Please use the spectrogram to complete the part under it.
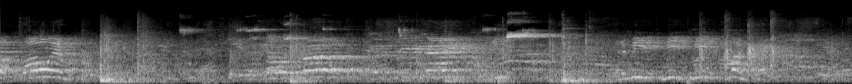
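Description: A basketball thumps as it bounces on the floor.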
